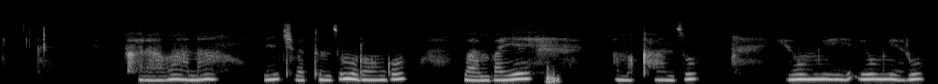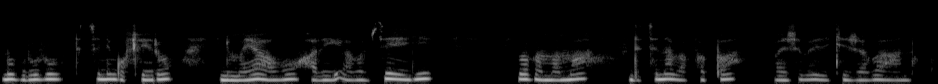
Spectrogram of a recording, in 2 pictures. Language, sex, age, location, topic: Kinyarwanda, female, 18-24, Nyagatare, education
